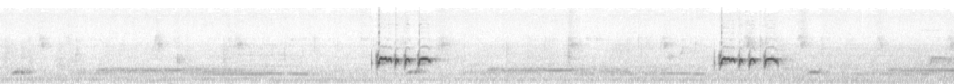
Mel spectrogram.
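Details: Wild zebra dove in its natural surroundings, used as a lure: two clusters of three or four soft coos about three and a half seconds apart, over faint drawn-out tones.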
